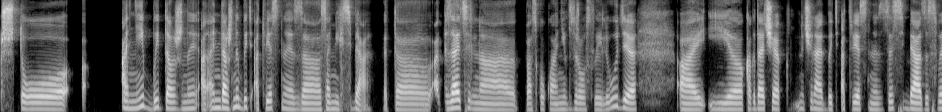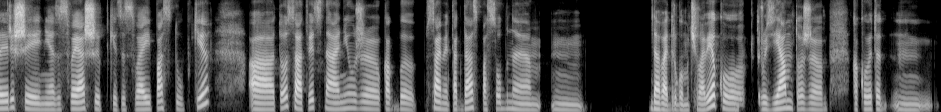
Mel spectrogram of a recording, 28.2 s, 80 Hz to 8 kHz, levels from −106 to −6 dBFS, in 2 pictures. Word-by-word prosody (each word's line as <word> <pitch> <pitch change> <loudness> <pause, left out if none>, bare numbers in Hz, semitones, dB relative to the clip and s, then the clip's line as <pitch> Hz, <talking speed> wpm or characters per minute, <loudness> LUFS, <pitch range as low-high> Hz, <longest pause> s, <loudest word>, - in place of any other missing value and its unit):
что, 165 -2 +5 0.8
а, - - +4
они 190 +6 -2
быть 195 -2 -8
должны 180 0 0
а, - - -2
они 200 +1 -4
должны 200 +3 +2
быть 215 +1 -5
ответственные 185 -2 +2
за 160 0 -2
самих 170 -2 +5
себя. - - +2 0.2
Это 150 -2 -5
обязательно, 160 -6 0
поскольку 155 +1 -7
они 155 +1 -8
взрослые 155 -1 -4
люди. 180 -1 -1 0.7
А, 155 -2 +2
и 160 +1 -4
когда 170 0 -1
человек 170 -2 +6 0.2
начинает 170 -3 -1
быть 165 -1 -4
ответственный 165 -2 +1
за 155 +4 -4
себя, 175 -2 +5
за 160 0 -6
свои 180 +3 +1
решения, 160 -6 +5
за 155 - -7
свои 175 +3 +2
ошибки, 170 -2 +5
за 150 +1 -8
свои 160 +2 -2
поступки, 185 - -3 0.6
а, 160 -1 +2
то 205 +5 -4
соответственно 180 -3 0
они 170 +3 -5
уже 175 -4 -5
как 165 -2 -6
бы 155 -5 -9 0.2
сами 175 -4 +1
тогда 180 +5 -2
способны, 160 -4 -4 0.2
м 145 -3 -14 1.0
давать 165 -5 +1
другому 150 -3 -9
человеку, 160 - 0 0.3
друзьям 170 +4 0
тоже 160 -3 -2 0.4
какое-то, 165 0 -7
м, 150 - -15
165 Hz, 115 wpm, -24 LUFS, 155-180 Hz, 1.0 s, человек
